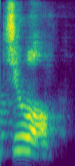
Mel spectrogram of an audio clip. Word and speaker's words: jewel: That's how we spell jewel, but it's it sounds kind of like the word j we l jewel. Okay? Because we just pronounce them both with one syllable.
